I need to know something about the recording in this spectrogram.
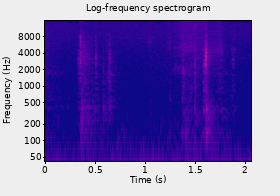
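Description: Near silence: room tone with a low steady hum and two faint, brief sounds, about half a second in and about a second and a half in.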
